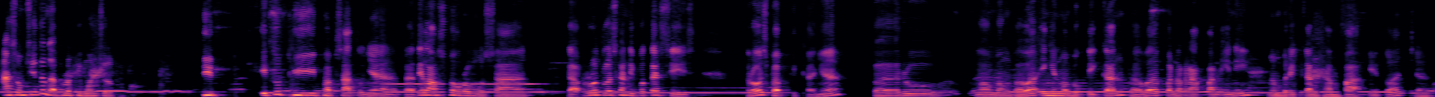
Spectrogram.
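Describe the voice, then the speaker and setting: Against noticeable background noise, a man talks at a fairly quick pace in a fairly high pitch with lively intonation. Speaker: university lecturer. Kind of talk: online class lecture. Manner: casual, conversational.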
